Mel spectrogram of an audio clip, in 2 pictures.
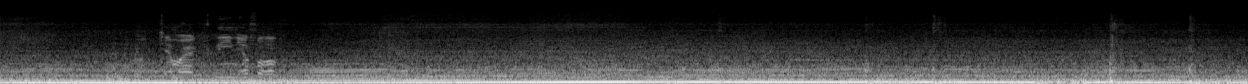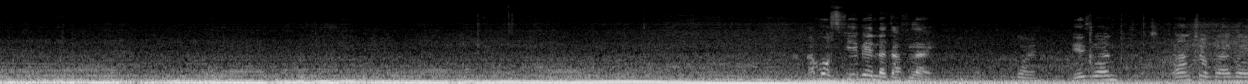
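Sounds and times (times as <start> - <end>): car engine and exhaust droning: 0.0 - 24.9.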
